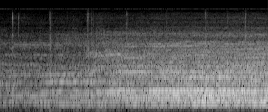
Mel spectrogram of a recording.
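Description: Wrestling crowd noise swelling about half a second in and staying loud, a mass of many voices at ringside.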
